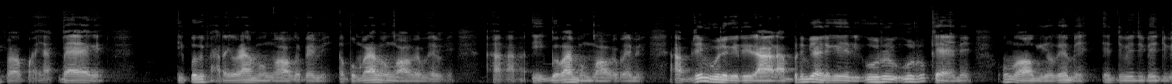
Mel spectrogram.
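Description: No technical faults can be heard anywhere in this speech recording.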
